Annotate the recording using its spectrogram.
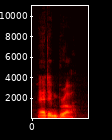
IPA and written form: ˈedɪnbə (Edinburgh)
